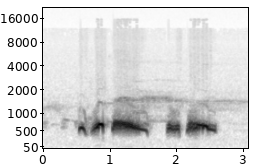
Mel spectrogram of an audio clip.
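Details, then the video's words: Spotted dove used as a decoy to draw in wild birds, giving one full cooing phrase: a short note, a rising coo, a long falling coo, then two further coos, all low and throaty in a quiet setting. "Chim cu gáy mồi có giọng gáy hay và bài bản, kích bổi nhanh nổi và gáy nhanh"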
